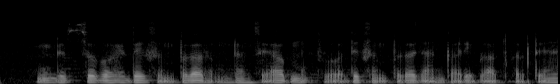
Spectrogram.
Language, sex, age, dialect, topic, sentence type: Hindi, male, 41-45, Awadhi Bundeli, banking, statement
